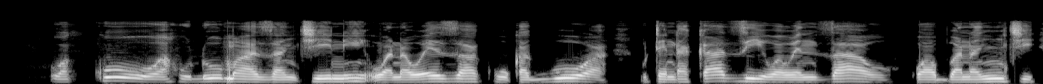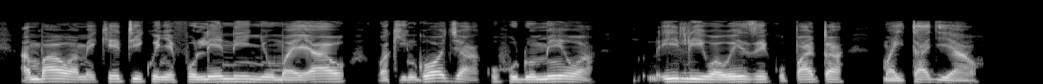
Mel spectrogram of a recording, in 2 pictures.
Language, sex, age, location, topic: Swahili, male, 18-24, Kisumu, government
